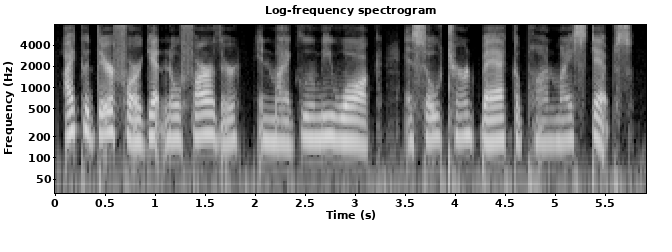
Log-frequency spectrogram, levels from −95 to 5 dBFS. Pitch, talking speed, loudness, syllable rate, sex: 185 Hz, 170 wpm, -18 LUFS, 4.6 syllables/s, female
